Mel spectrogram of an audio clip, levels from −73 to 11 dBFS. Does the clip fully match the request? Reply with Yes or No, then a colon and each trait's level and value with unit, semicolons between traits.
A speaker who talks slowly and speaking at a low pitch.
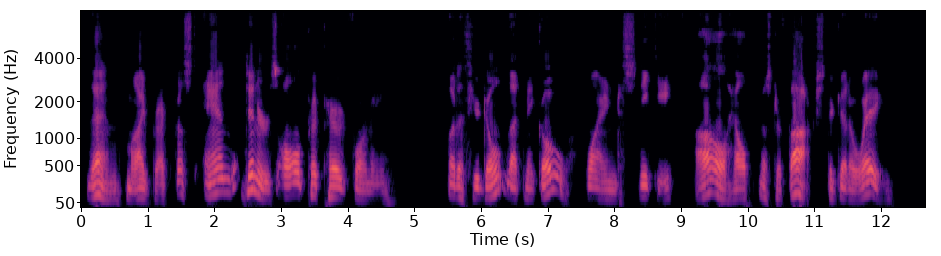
Yes: slow, 120 wpm; low, 105 Hz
